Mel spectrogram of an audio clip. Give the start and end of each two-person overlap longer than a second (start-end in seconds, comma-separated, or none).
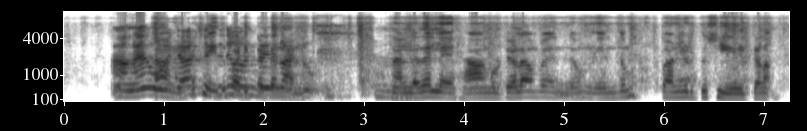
0.9-2.4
